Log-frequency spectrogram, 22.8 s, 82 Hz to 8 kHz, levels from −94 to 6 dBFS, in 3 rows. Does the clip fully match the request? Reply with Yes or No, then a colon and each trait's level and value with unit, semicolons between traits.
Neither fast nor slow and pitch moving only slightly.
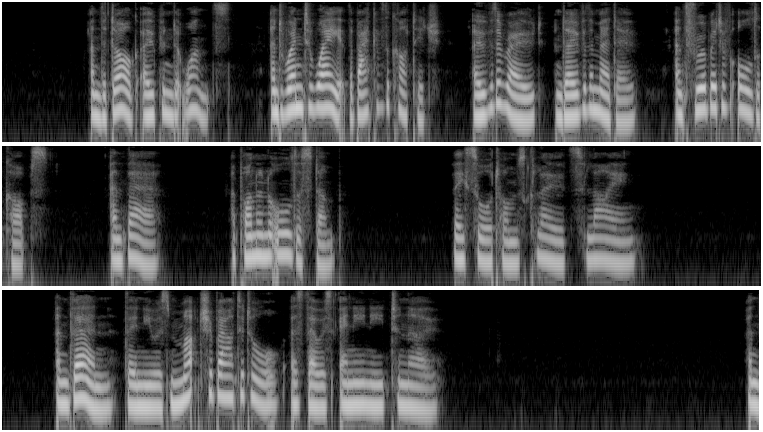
No: average, 150 wpm; average, 3.7 semitones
